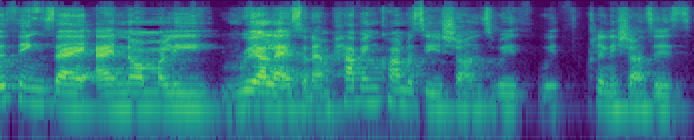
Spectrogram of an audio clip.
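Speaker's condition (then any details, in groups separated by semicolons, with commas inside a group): No condition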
